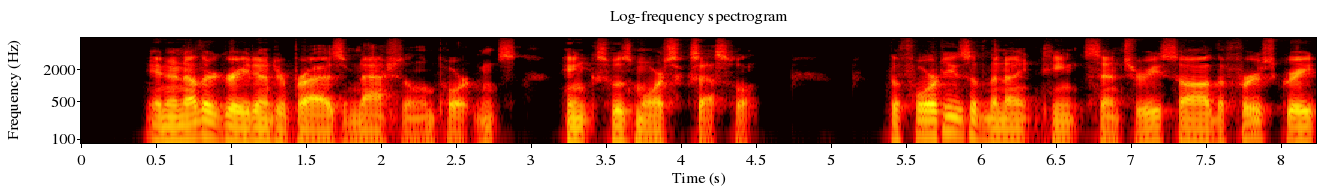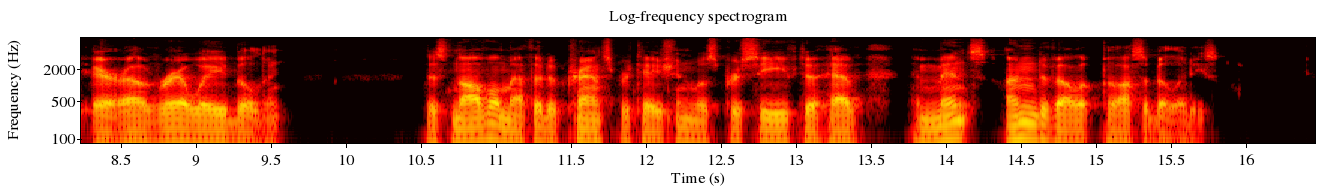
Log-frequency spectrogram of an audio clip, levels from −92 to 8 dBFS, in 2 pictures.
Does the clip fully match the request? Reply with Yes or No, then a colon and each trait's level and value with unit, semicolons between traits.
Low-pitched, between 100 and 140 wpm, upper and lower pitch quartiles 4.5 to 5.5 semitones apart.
No: very low, 80 Hz; slow, 135 wpm; average, 3.1 semitones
